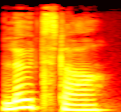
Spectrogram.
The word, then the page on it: lodestar: British English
